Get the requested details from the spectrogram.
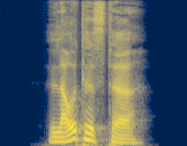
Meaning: inflection of laut: 1. strong/mixed nominative masculine singular superlative degree 2. strong genitive/dative feminine singular superlative degree 3. strong genitive plural superlative degree
- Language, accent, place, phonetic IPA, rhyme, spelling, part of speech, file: German, Germany, Berlin, [ˈlaʊ̯təstɐ], -aʊ̯təstɐ, lautester, adjective, De-lautester.ogg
